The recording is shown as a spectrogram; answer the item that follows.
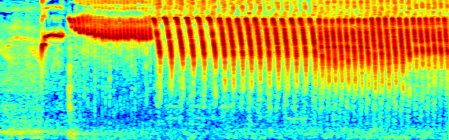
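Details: Canary giving a long 'nembak' (firing) song meant to provoke other canaries: a short high whistle, then a sustained bright tone, then a fast, even trill of rapid repeated down-slurred notes that keeps going to the end.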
